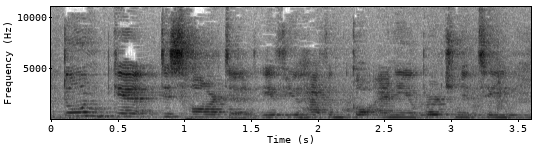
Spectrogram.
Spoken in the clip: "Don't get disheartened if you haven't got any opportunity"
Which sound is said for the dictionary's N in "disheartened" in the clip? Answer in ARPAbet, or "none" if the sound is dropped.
none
